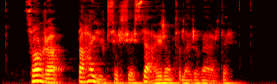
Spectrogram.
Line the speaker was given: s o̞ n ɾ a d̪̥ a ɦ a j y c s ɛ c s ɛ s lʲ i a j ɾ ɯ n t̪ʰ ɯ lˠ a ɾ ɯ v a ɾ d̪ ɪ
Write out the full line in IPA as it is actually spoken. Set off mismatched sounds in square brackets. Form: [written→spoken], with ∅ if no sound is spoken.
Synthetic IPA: s o̞ n ɾ a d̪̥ a ɦ a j y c s ɛ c s ɛ s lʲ i a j ɾ ɯ n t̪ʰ ɯ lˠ a ɾ ɯ v [a→æ] ɾ d̪ ɪ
